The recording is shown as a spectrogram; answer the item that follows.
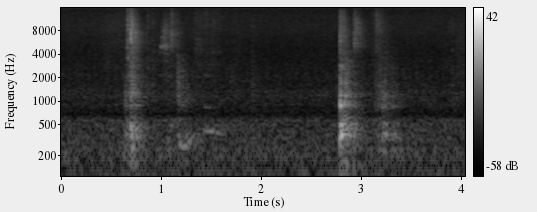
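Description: Objects being handled and set down on a table: two sharp knocks about two seconds apart, the second louder, each followed by a smaller clatter.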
